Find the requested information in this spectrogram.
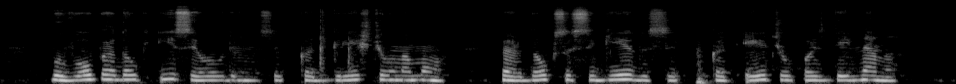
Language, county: Lithuanian, Vilnius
